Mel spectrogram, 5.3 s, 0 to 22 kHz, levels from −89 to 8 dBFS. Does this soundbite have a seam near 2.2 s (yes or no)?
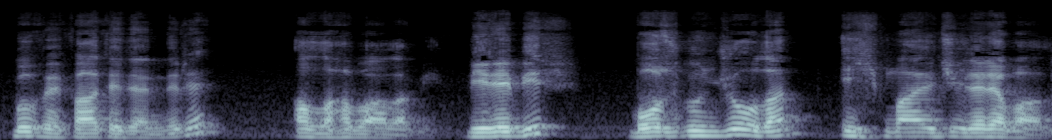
yes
